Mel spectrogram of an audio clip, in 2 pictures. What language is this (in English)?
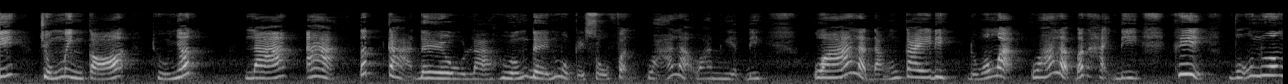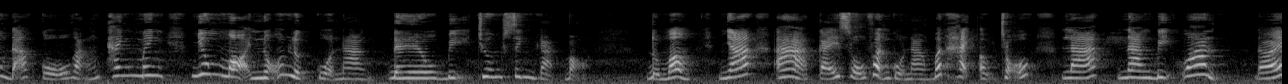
Vietnamese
